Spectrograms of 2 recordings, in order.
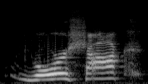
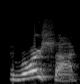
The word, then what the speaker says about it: Rorschach: Rorschach. Rorschach. That is how you say it.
